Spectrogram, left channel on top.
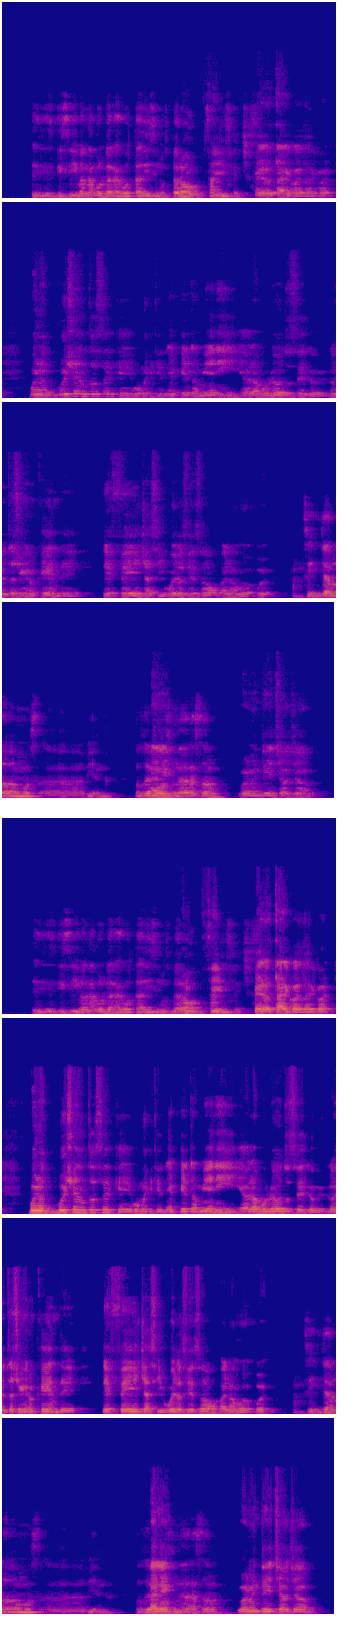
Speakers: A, on the left; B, on the right.
A: Y, y y sí, van a volver agotadísimos,
B: <laughs>
A: pero satisfechos.
B: Sí, pero tal cual, tal cual. Bueno, voy yendo entonces, que vos me dijiste que tenías que ir también y hablamos luego entonces lo- los detalles que nos queden de, de fechas y vuelos y eso, hablamos después.
A: Sí, ya lo vamos ah, viendo. Nos
B: Dale,
A: vemos, un abrazo.
B: igualmente, chao, chao.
